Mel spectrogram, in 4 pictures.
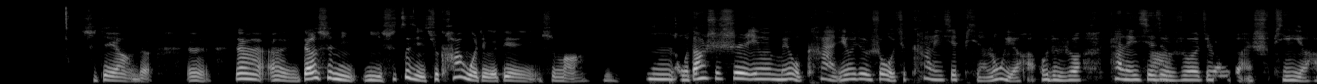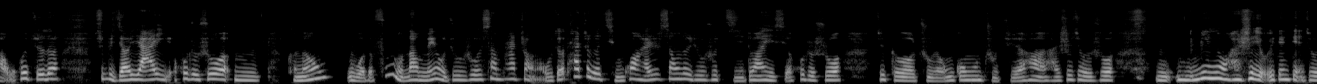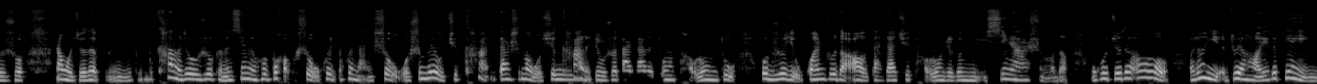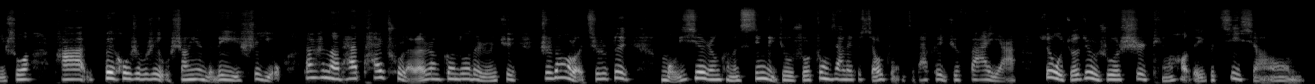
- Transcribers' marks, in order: tsk; teeth sucking; laughing while speaking: "还是有"; teeth sucking
- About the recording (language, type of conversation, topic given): Chinese, podcast, 电影能改变社会观念吗？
